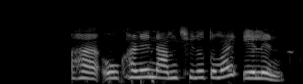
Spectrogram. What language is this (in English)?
Bangla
